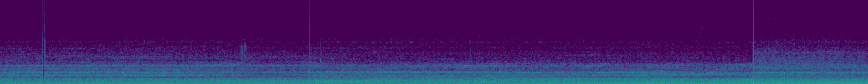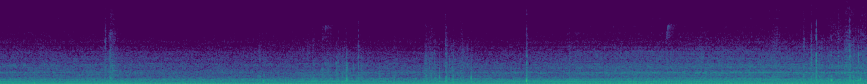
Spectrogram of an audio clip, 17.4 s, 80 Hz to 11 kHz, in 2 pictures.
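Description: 2020 Subaru WRX's turbocharged flat-four engine idling steadily, its note shifting slightly about halfway through.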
